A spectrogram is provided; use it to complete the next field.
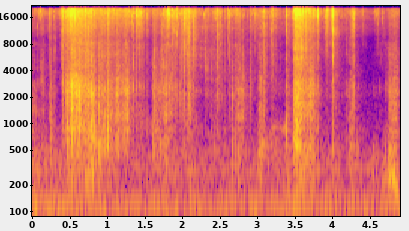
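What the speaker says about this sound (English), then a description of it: "hear the crunch." Warm buttered toast or similar crunchy food is bitten and chewed close up, giving repeated crisp crunching and crinkling bursts with no talk.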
